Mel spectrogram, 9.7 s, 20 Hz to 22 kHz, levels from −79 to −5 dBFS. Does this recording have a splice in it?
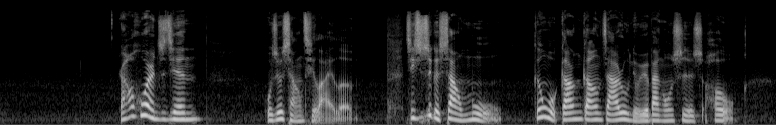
no; 0 cuts

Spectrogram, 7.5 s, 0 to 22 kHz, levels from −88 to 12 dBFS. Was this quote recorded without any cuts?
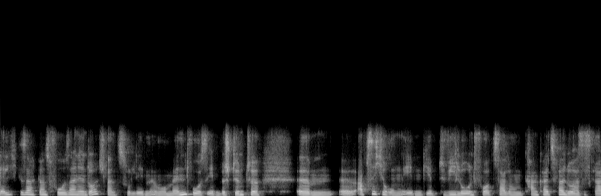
yes; 0 cuts

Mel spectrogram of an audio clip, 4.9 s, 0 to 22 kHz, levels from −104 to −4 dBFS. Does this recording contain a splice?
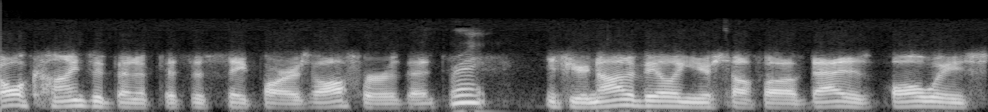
no; 0 cuts

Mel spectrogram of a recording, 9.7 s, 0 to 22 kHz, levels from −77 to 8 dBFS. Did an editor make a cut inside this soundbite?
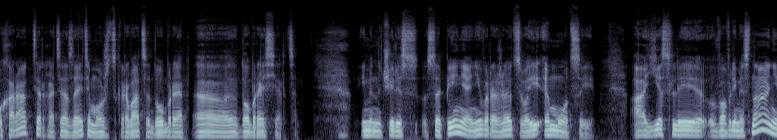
yes; 2 cuts; at 2.3 s, 4.4 s

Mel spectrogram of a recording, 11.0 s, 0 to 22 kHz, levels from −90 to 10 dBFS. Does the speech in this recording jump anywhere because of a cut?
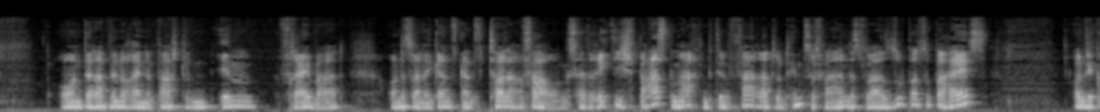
no; 0 cuts

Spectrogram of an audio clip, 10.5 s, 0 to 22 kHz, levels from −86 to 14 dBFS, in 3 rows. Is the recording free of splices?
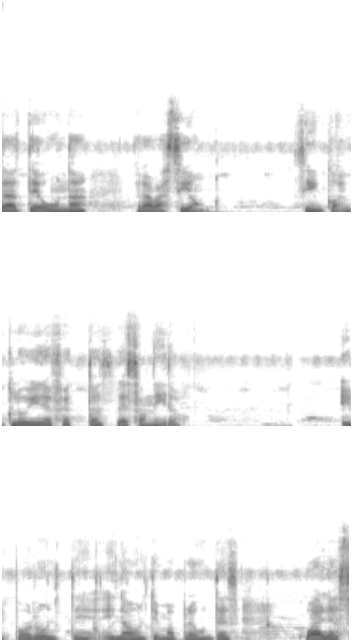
yes; 0 cuts

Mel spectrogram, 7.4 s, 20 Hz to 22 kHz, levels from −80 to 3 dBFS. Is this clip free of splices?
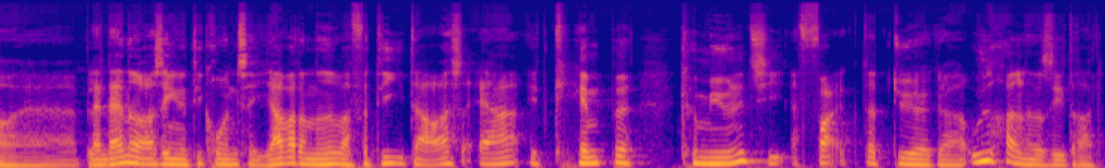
yes; 0 cuts

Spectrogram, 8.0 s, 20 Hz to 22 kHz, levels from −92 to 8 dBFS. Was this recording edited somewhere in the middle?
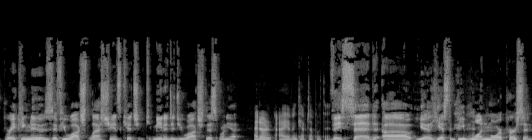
yes; 1 cut; at 3.8 s

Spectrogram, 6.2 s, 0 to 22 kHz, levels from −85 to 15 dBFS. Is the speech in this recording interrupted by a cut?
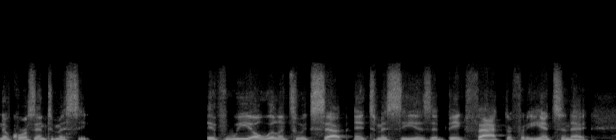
no; 0 cuts

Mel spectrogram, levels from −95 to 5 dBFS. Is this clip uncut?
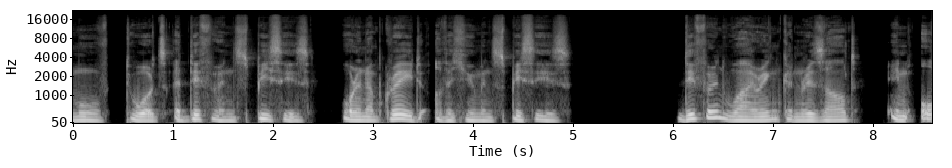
no; 1 cut; at 6.0 s

